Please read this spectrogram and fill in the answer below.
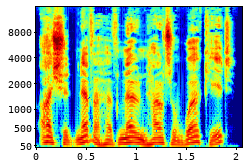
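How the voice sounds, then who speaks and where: A man reading the part of an eager, clever young boy in an audiobook, raising his voice for the boy's excited explanations. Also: on the low side, fairly quick, husky, no echo, clean studio sound, exaggerated voice. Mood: dramatic.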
